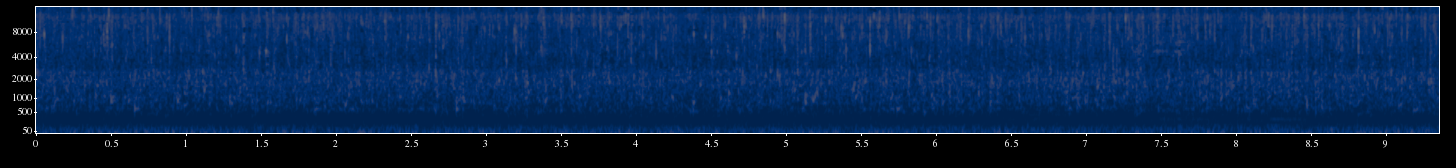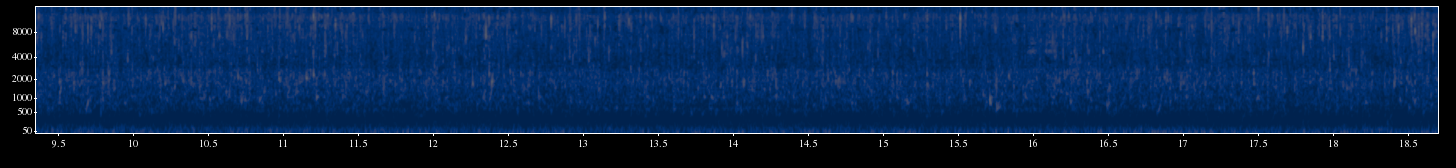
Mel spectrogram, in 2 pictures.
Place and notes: Oakville, Ontario Canada - Stream and Noise Pollution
